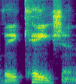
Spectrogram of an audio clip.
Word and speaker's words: vacation: And down below, vacation, that's the stressed syllable right in the middle.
